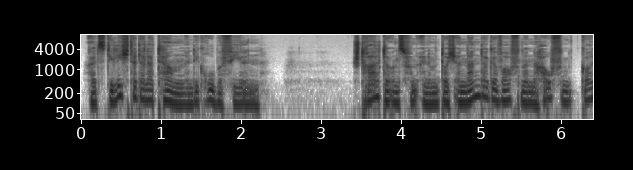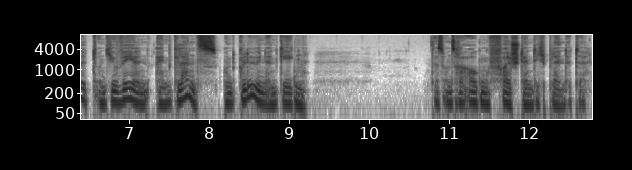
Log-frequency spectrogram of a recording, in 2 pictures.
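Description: Male storyteller for audiobook narration, measured delivery, raspy voice, dry recording. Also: lowish voice, darkish tone, dry recording. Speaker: audiobook reader. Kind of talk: scripted narration.

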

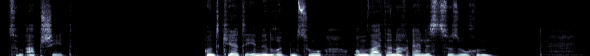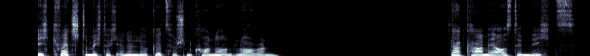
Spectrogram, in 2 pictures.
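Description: A woman narrating an audiobook in a calm, measured storytelling manner. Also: on the low side, dry recording, clean studio sound. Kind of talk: scripted narration.

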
